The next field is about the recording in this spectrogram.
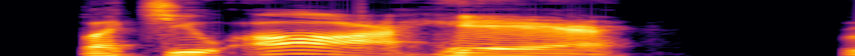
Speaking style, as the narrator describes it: roared Spyro, his nerves shot

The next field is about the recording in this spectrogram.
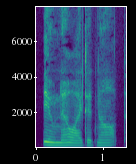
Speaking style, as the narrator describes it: Moiraine said gently

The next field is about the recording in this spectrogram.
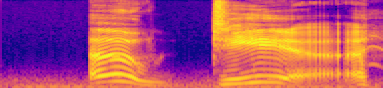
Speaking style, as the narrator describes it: said mockingly

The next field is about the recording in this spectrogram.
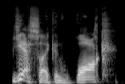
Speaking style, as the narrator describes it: snapped

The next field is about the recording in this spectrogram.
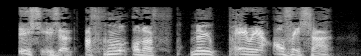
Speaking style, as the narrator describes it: screamed the corporal in a muffled voice

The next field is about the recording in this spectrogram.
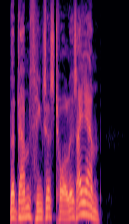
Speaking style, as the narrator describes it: Tyrion muttered in a low voice

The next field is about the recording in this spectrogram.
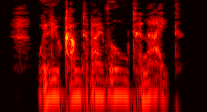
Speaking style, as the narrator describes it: hissed Ginger

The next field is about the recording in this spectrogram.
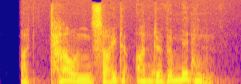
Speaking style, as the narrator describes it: Balik murmured

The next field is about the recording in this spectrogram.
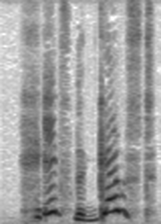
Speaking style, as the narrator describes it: shrieked Christine automatically

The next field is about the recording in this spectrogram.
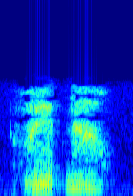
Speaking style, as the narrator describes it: he said in a hushed voice, crouching down

